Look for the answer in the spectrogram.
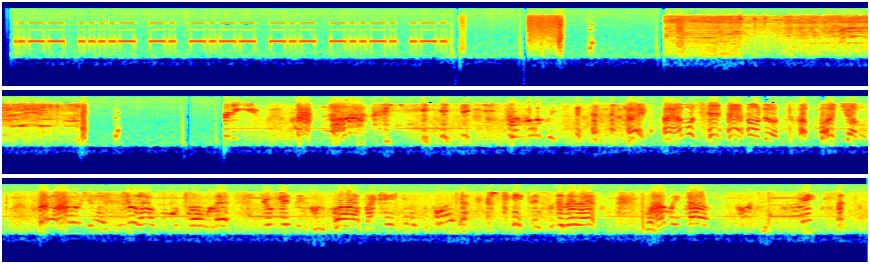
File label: qso rec simplex logic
